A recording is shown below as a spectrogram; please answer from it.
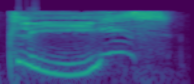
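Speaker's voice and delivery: high, drawn-out mocking "Please?"; mock snippy please. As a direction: sarcastically demand manners with a rising "Please?". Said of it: "And she said".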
